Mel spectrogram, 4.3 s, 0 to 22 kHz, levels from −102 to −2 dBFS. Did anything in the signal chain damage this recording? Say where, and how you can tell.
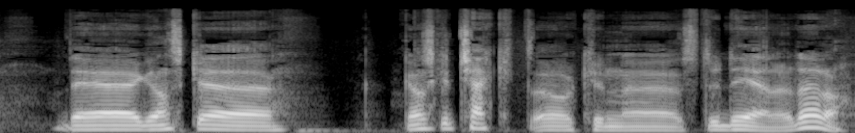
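Yes, at the codec stage. A brief pre-echo, a hiss of about 20 ms from 3.51 to 3.53 s, runs just ahead of a sharp speech attack, softening its onset. The block's quantisation noise, scaled for the loud attack, spills backwards into the silence. Unlike room echo, it precedes the sound rather than trailing it.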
